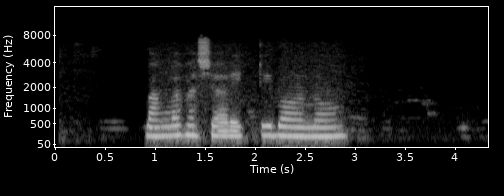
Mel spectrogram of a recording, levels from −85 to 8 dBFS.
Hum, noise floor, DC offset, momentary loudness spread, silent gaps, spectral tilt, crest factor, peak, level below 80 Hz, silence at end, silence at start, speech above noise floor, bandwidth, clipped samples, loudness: none; -66 dBFS; under 0.1%; 5 LU; none; -6.5 dB/octave; 18 dB; -8 dBFS; -64 dBFS; 1.4 s; 0.9 s; 45 dB; 7.8 kHz; under 0.1%; -22 LUFS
